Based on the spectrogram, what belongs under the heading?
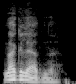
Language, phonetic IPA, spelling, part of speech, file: Russian, [nɐˈɡlʲadnə], наглядно, adverb / adjective, Ru-наглядно.ogg
- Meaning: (adverb) by visual demonstration, visually, graphically, clearly; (adjective) short neuter singular of нагля́дный (nagljádnyj)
